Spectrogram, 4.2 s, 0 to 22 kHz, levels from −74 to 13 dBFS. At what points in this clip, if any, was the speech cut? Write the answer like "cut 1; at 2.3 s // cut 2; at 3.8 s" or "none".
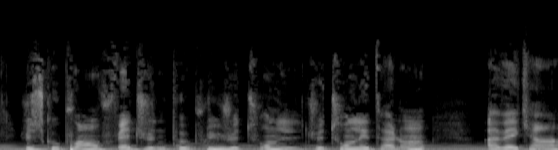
none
